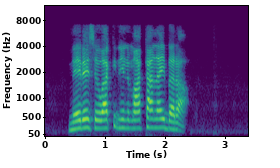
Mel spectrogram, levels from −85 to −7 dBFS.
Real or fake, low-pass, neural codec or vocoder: fake; 7.2 kHz; codec, 16 kHz, 0.8 kbps, ZipCodec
